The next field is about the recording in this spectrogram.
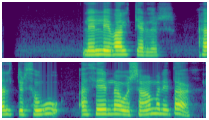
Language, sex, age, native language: Icelandic, female, 40-49, Icelandic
